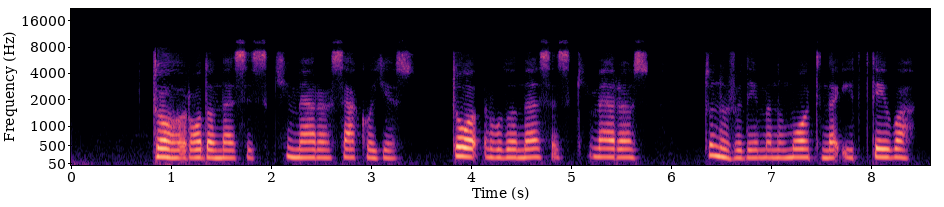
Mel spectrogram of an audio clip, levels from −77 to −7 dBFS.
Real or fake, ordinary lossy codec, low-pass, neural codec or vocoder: fake; Opus, 16 kbps; 7.2 kHz; codec, 16 kHz, 0.3 kbps, FocalCodec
